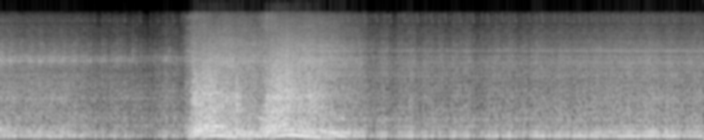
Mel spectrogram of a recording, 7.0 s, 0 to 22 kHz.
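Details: 2002 Kawasaki ZRX1200R, four-cylinder on Keihin CVK carbs, sat for a while, started with enricher on: revs blip and settle to a fairly steady idle with slight roughness on the way down; runs better but still pops on deceleration.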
